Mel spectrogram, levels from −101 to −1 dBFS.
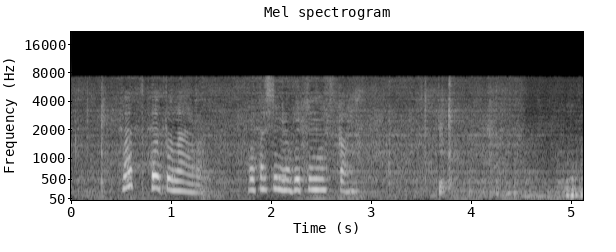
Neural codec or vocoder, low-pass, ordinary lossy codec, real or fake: codec, 24 kHz, 1 kbps, SNAC; 7.2 kHz; none; fake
